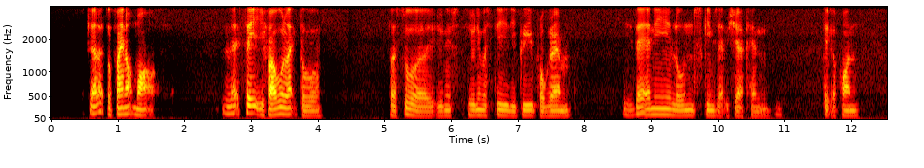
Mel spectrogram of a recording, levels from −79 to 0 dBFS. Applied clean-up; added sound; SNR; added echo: neural mask model Resemble Enhance denoiser.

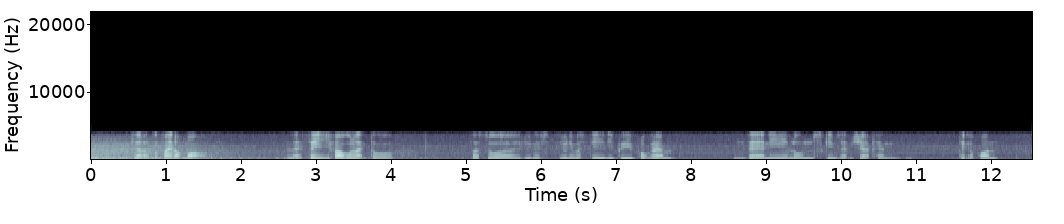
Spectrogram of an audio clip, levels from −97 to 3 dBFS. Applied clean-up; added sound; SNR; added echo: none; Gong; 8 dB; none.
